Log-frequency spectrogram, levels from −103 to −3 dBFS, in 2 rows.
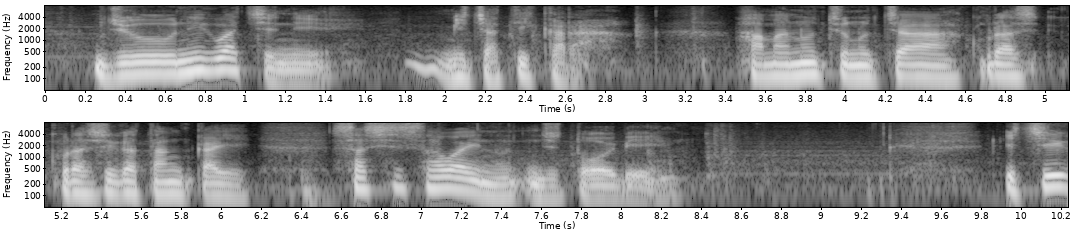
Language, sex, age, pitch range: Japanese, male, 50-69, 100-130 Hz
